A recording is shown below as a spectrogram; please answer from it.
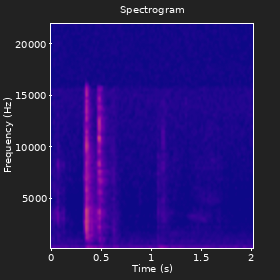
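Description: Two faint computer keyboard key presses, one of them the Return key: a sharp click about a third of a second in and a softer thud about a second in, with near silence around them.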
